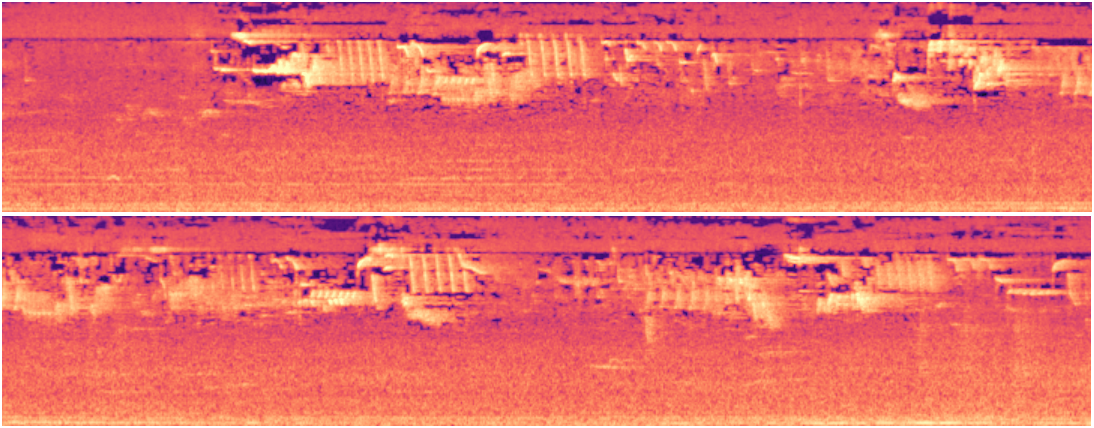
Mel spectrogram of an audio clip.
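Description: Songbirds singing in several bouts of high chirps and rapid trills, with short pauses between them.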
